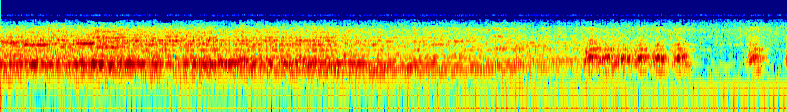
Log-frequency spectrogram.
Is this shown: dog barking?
yes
